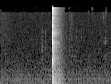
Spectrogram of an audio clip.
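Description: A metal knife is set down with a light click on a small scale.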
